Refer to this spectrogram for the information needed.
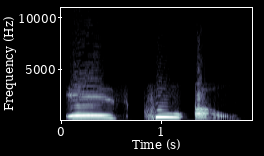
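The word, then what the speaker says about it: ischuo: The verb here is spelled I-S-C-H-U-O. I-S-C-H-U-O. And it's pronounced is cool-o.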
